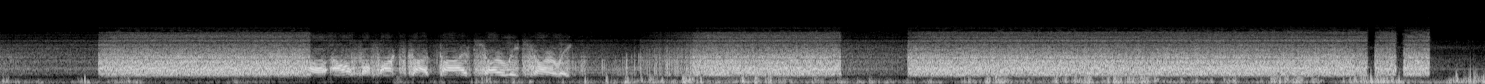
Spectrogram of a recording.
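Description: Amateur satellite FM downlink heard through an Icom ID-4100A mobile radio: loud bursts of static hiss that switch on and off abruptly as the squelch opens and closes on weak signals. A garbled, wavering voice comes through the noise about three to six seconds in.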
